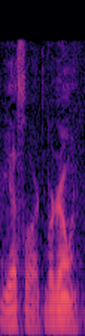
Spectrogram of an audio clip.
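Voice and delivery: low, very soft retold reply; meek surrender. Father gives in to God about going out, meek and quiet. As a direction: trail down into quiet, obedient defeat.

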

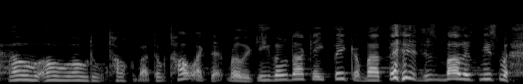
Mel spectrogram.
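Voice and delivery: mock fearful whine. Preacher mimicking frightened people begging him not to talk of death, mock-fearful and soft. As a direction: whimper it like a scared churchgoer.

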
